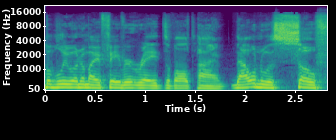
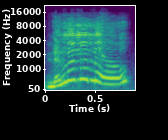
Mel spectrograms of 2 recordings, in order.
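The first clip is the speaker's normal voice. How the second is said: much higher, urgent no's; panicked high-pitched no's; frantic protest. Retold or imitated. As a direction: squeal it in panic. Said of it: "I'd be like".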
